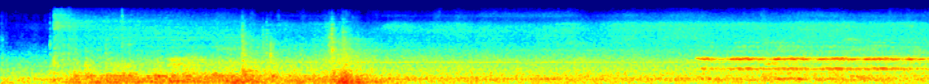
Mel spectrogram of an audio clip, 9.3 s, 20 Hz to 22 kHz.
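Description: Nagoya Municipal Subway 3000 series chopper-controlled train running, heard from inside the car: a rumble of wheels on rail that swells about half a second in, with a single loud clunk about three and a half seconds in. A steady whine starts about seven seconds in.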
